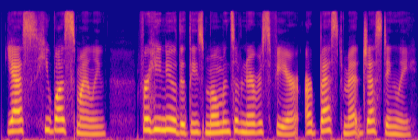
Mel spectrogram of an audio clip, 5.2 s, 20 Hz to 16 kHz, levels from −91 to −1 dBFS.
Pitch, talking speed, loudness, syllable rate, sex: 235 Hz, 195 wpm, -18 LUFS, 5.2 syllables/s, female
